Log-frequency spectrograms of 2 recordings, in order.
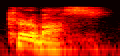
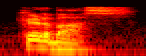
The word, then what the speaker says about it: Kiribati: we also have off on in the islands Kiribati.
